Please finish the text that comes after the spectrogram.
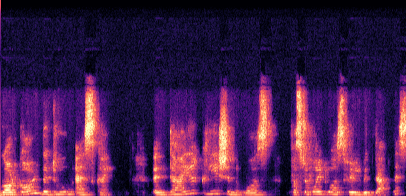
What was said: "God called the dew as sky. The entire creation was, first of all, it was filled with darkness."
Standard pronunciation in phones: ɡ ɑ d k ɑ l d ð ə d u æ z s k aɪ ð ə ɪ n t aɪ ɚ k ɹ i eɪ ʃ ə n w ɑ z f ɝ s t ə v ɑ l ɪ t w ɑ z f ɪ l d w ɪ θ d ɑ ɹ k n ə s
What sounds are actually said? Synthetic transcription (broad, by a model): ɡ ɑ d k ɑ l d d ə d u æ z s k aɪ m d ɪ n t aɪ ɚ k ɹ i eɪ ʃ ə n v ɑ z f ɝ s t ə f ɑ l ɪ t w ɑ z f ɪ l d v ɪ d d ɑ ɹ k n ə s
